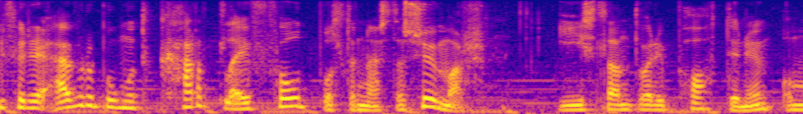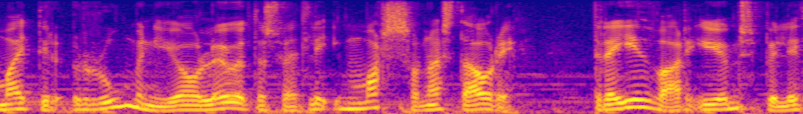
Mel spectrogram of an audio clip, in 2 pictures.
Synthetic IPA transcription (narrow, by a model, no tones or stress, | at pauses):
lfɪɾɪɾʔɛvɾopumut̪kʰaɾt̪laifoːwt̪̚pɔl̥t̪aɾnajst̪asʏːma̰ɾ̥ | ist̪lant̪vaɾipʰɔht̪ɪnʏmɔ̰ɣmaːjt̪ɪɾruːmɪniɔɔɣlœːɣʏt̪asvɛt̪lɪʔimar̥sːawnajst̪aaːwɾɪ̰ | t̪ɾeːjɪðva̰ɾiœɥmspɪlːɪ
